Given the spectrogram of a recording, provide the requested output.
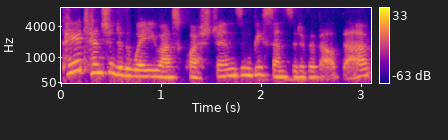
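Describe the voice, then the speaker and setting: Somewhat breathy, fairly high-pitched speech from a woman at a fairly quick pace. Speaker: nurse educator and media contributor. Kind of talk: webinar presentation. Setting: webinar. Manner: fast.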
